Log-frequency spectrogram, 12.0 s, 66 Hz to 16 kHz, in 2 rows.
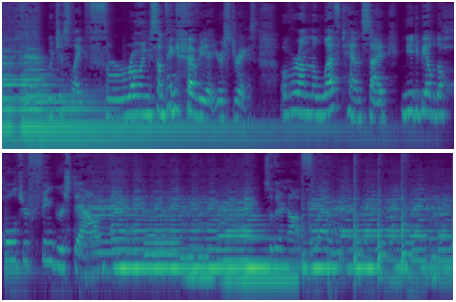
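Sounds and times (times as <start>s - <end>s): bowed cello: 0.0s - 4.3s, 6.0s - 12.0s.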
